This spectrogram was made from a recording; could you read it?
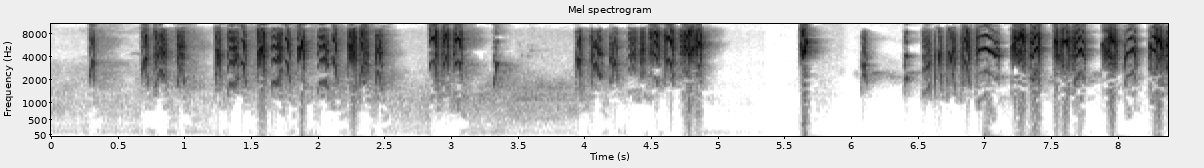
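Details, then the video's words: Young sunbird, kept for training, sings to prompt rapid chatter. Repeated high, scratchy twittering bursts with gaps, a sharp single chirp, then a final lively run. "suara burung sogon bahan agar cepat ngriwik,cuit cuit crett"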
